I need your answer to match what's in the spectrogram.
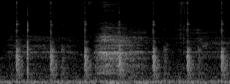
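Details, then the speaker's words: Old Aquamaster fountain control panel, possibly damaged by a lightning strike or power surge; the timer gives sharp, unevenly spaced clicks about every third of a second with a brief buzz, at the same cadence the light contactor had been cycling. Irregular clicking timer, fault unknown. "just making weird noises at the same cadence as the light contactor was going in and out."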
